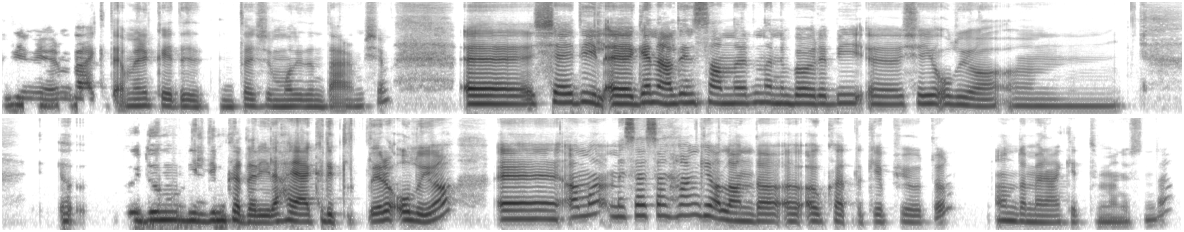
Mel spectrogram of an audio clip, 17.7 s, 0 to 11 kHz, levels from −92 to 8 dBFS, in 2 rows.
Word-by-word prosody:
Bilmiyorum 170 -2 -7
belki 165 0 -4
de - - -2
Amerika'ya 165 -1 -4
de 150 -1 -7 0.3
taşınmalıydın 150 -2 -6
dermişim. 155 - -9 0.6
Eee, 205 -1 +7
şey 235 0 +2
değil, 235 -5 +1
eee, 210 0 +7
genelde 235 0 +4
insanların, 230 0 -1
hani, 220 -2 -3
böyle 210 -1 -1
bir, 225 0 -7
eee, 200 0 -5
şeyi 215 +1 -3
oluyor. 175 -5 -4
Emm, 160 -1 -11 1.0
eee, - - -5 0.4
duyduğum, 200 +1 +2
bildiğim 190 +1 +2
kadarıyla 170 -2 +1
hayal 175 -3 +7
kırıklıkları 175 +3 -2
oluyor. 190 -4 +2 0.4
Eee, 225 -1 +5
ama 295 +6 0
mesela 285 +2 +1
sen 310 0 -1
hangi 315 +1 -1
alanda, 180 -5 +1
ııı, 175 - -3
avukatlık 170 -2 -6
yapıyordun? 160 - -10 0.4
Onu 190 -2 -4
da 175 - -5
merak 155 0 -7
ettim 160 +1 -15
öncesinde. 175 - -15
190 Hz, 140 wpm, -19 LUFS, 165-220 Hz, 1.0 s, Eee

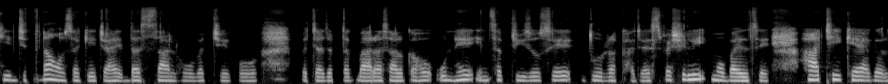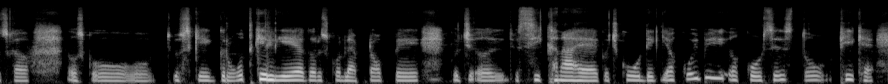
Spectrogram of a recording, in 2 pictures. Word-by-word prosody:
कि 205 -2 -2
जितना 215 +5 0
हो 205 -5 +2
सके, 180 0 -3
चाहे 175 -1 0
10 180 +1 -2
साल 180 -2 0
हो 170 -1 -9
बच्चे 170 0 -3
को, 170 0 -6 0.5
बच्चा 175 -1 -2
जब 175 - -4
तक 175 - -4
12 175 0 +1
साल 175 0 0
का 185 - -3
हो, 185 +1 -2
उन्हें 195 +3 +1
इन 185 - -4
सब 205 - -2
चीज़ों 185 -2 -2
से 195 +2 -1 0.2
दूर 185 -3 -2
रखा 165 -1 -8
जाए, 165 0 -3
स्पेशली 225 +4 +4
मोबाइल 175 -3 +3
से। 170 -2 -3 0.3
हाँ, 210 -1 +6
ठीक 220 -2 +2
है, 195 -1 +4
अगर 180 -2 -3
उसका 170 0 -1 0.5
उसको 170 -5 -1 0.5
ओ, - - -13 0.3
उसके 185 0 +2
ग्रोथ 195 +2 -1
के 240 - +11
लिए 195 -1 +7
अगर 190 -1 +1
उसको 185 +1 -1
लैपटॉप 180 0 -3
पे 180 0 0 0.4
कुछ 200 - +2
अ, 180 0 -1 0.3
सीखना 195 0 +3
है, 175 -1 +4
कुछ 180 - -1
कोडिंग 190 -2 0
या 200 - 0
कोई 250 +3 0
भी 300 -2 +2
अ, 205 -4 -3
कौर्सेस, 200 +2 -1
तो 195 0 -5
ठीक 220 -4 0
है। 170 - -4
185 Hz, 195 wpm, -23 LUFS, 175-200 Hz, 0.5 s, के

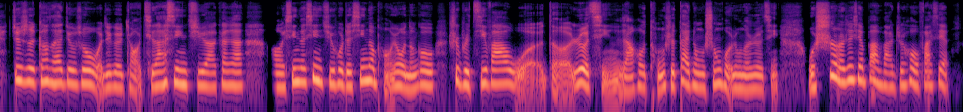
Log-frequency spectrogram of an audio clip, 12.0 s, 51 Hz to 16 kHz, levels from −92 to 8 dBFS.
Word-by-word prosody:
就 270 - +4
是 245 -2 +2
刚 250 +1 +1
才 230 0 +1
就 225 -1 0
说 220 0 +3
我 175 - -2
这 185 +2 -1
个 185 -1 -1
找 - - -5
其 190 - -5
它 200 +2 +2
兴 225 -2 +2
趣 205 0 -2
啊， 190 -1 -1
看 210 +2 -3
看， 200 0 -1 0.3
呃， 190 -1 -2
新 245 +7 +2
的 240 - +3
兴 265 +2 +4
趣 235 -1 -2
或 215 0 +2
者 200 - +2
新 225 +7 0
的 260 -2 +4
朋 220 - -4
友 200 -2 +2
能 170 0 +2
够 200 +1 +1 0.2
是 255 - -2
不 215 - -1
是 200 - +3
激 215 +3 -2
发 225 0 +2
我 205 - -2 0.2
的 - - -4
热 230 -2 +5
情， 90 - -4
然 155 +1 -1
后 190 -1 -3
同 170 +1 -2
时 200 - -1
带 215 +3 -1
动 190 -3 -2
生 220 +5 -1
活 185 - -1
中 175 +1 0
的 165 -1 +1
热 170 -1 0
情。 170 +3 -9 0.3
我 180 - +1
试 320 - +3
了 245 -4 +4
这 270 - +3
些 270 -1 +2
办 240 -2 0
法 195 -2 -4
之 210 +4 -5
后 220 -3 -1
发 195 - -3
现， 205 -3 -5
210 Hz, 310 characters per minute, -21 LUFS, 190-230 Hz, 0.3 s, 热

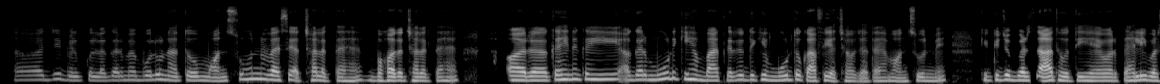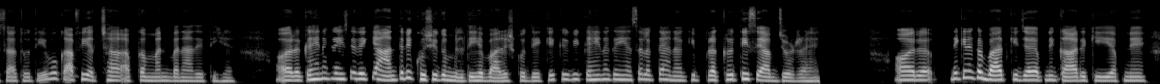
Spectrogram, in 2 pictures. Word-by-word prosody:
अ, 205 +1 -13
जी 225 +4 -12
बिल्कुल, 185 -3 -11
अगर 190 +2 -10
मैं 200 0 -10
बोलूँ 205 +3 -5
ना 195 -3 -4
तो 185 -2 -2
मानसून 210 +10 -3
वैसे 210 0 0
अच्छा 200 -1 -3
लगता 175 -3 -5
है, 170 +4 -4
बहुत 175 0 +2
अच्छा 180 0 -2
लगता 175 0 -5
है 175 +2 -5 0.5
और 195 -1 +4 0.2
कहीं 225 +1 +2
न 240 - 0
कहीं 235 0 0
अगर 215 +2 -2
मूड 240 +6 -1
की 245 - -1
हम 225 -4 +1
बात 185 -1 0
करें, 190 0 -5
तो 215 - -1
देखिए 210 +1 -2
मूड 195 +2 -2
तो 225 - +1
काफ़ी 175 0 0
अच्छा 165 +1 -5
हो 160 - -4
जाता 145 - -6
है 160 - -5
मानसून 165 +1 -5
में, 165 +5 -6 0.3
क्योंकि 190 - -5
जो 220 +1 +2
बरसात 190 +1 +3
होती 180 -1 -1
है 170 0 -1
और 170 -1 -1
पहली 190 +4 +1
बरसात 170 -2 -2
होती 170 -1 -6
है, - - -2
वो 265 +2 0
काफ़ी 235 - +2
अच्छा 195 0 -1
आपका 185 - -2
मन 175 0 -2
बना 165 -1 -2
देती 160 0 -6
है। 155 0 -6 0.5
और 190 0 +4
कहीं 230 +5 +5
न 265 - +1
कहीं 260 -1 +4
से 275 +2 -2
देखिए 255 0 +4
आंतरिक 235 +9 +3
खुशी 230 -1 +4
तो 220 - +3
मिलती 175 0 +2
है 180 - +5
बारिश 160 +1 +1
को 180 - 0
देख 170 -1 -3
के 215 - -1
क्योंकि 235 +1 -2
कहीं 220 +1 +3
न 230 - 0
कहीं 225 -1 +1
ऐसा 225 +4 -3
लगता 225 0 -1
है 220 - 0
ना 195 -1 -1
कि 185 +4 -5
प्रकृति 225 +4 +3
से 230 -4 +2
आप 175 -3 +4
जुड़ 165 -2 0
रहे 155 0 -2
हैं, 155 - -3 0.8
और 205 0 +4 0.3
लेकिन 265 +4 +2
अगर 300 0 +6
बात 215 0 +6
की 225 - -1
जाए 205 0 +5
अपने 205 +1 0
कार्य 180 +1 +4
की, 175 0 -1
अपने 180 +1 -2
195 Hz, 250 wpm, -24 LUFS, 175-220 Hz, 0.8 s, अगर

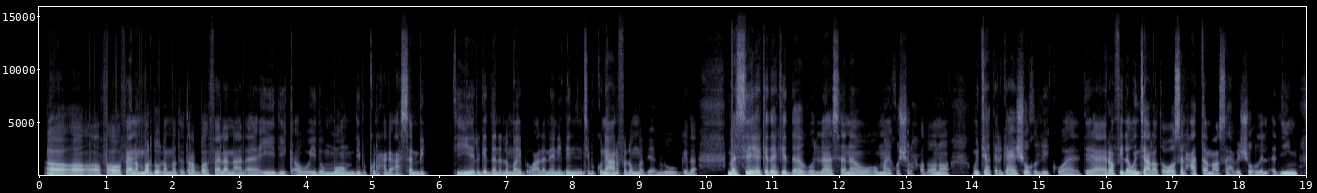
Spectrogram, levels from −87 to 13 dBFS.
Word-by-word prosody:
آه، 95 -1 +4
آه، - - -2
فهو 95 +5 +4
فعلًا 115 -2 +3
برضو 105 -1 +3
لمّا 85 -1 -3
تتربى 95 +2 -3
فعلًا 90 -1 -1
على 85 0 -5
إيدِك 90 -1 -3
أو 80 -3 -6
إيد 85 0 -3
أمهم 80 +1 0
دي 90 - -2
بتكون - - -9
حاجة - - -6
أحسن 95 -4 -2
بكتير 100 +5 -1
جدًا 90 0 -1
اللي 85 +1 -2
هُم 95 +1 0
يبقوا 90 -1 -4
على 85 0 -5
Nanny 85 -2 -2
لأن 95 -1 +1
أنتِ 90 +2 -5
بتكوني 95 +2 +1
عارفة 90 0 0
اللي 90 -1 -3
هُم 90 0 -1
بيعملوه 85 +1 -9
وكده، 85 -2 -7 0.5
بس 110 +1 +7
هي 150 +6 +8
كده، 145 -1 +4
كده، 120 -2 +1
كلّها 105 0 -2
سَنة 100 0 -1
وهُم 95 +1 -3
هيخشوا 90 -2 -6
الحضانة 90 +1 -4 0.4
وأنتِ 100 +4 0
هترجعي 105 -1 -1
شغلِك 90 -2 -3
وهتعرفي 85 +4 0
لو 95 +1 +5
أنتِ 110 - +5
على 85 -1 +2
تواصل 95 +4 0
حتى 95 0 -3
مع 85 -1 -3
صاحب 95 +2 -9
الشغل 95 +1 -4
القديم، 90 +1 +2
90 Hz, 170 wpm, -24 LUFS, 85-100 Hz, 0.5 s, هي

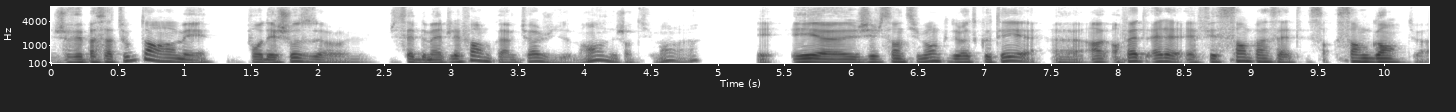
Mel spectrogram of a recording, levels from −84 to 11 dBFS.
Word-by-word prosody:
je 100 +2 -8
fais 115 +1 +2
pas 125 - 0
ça 120 +1 +1
tout 165 - -3
le - - -8
temps 200 -8 +3
hein, 140 - 0
mais 110 -2 -1 0.2
pour 115 +1 0
des 105 -1 +3
choses, 130 0 0
heu, 115 +1 -8 0.2
j'essaie 110 +3 -4
de 105 - -2
mettre 105 +1 0
les 125 - +2
formes 165 +1 0
quand 110 - -6
même 105 0 -6
tu 145 - -10
vois? 150 - 0
Je 125 - -8
lui 100 - -14
demande 140 - -5
gentiment 115 - -10
nin 130 - -15
nin, 180 - -13 0.4
et 130 0 -10
et 130 +2 +8
heu, 115 -2 +4
j'ai 120 +3 +1
le - - -3
sentiment 130 +5 +1
que 140 - -15
de 125 - +2
l'autre 125 -1 0
côté, 155 +8 0
heu, - - -7 0.4
en 130 - 0
en - - -6
fait, 155 0 +2
elle 140 -2 +2
elle 110 -1 -3
fait 130 +6 -1
sans 160 +5 +1
pincettes, 120 -6 -2
sans 110 - -14
sans 145 -1 +2
gants, 135 -4 +5
tu - - -17
vois?? 120 - -12
125 Hz, 300 wpm, -23 LUFS, 110-140 Hz, 0.4 s, et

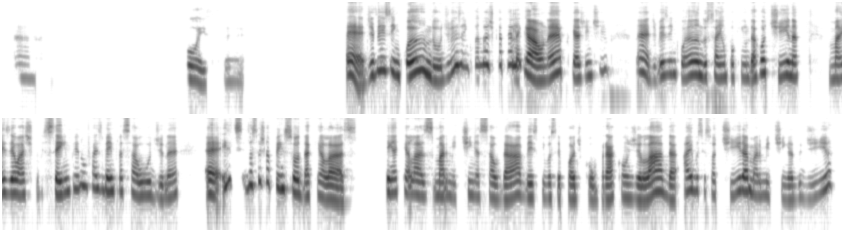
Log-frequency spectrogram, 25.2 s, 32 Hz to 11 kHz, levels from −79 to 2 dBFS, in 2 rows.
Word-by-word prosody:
Ah. 205 -3 -24 2.2
Pois, 180 -6 -4 0.2
é. 175 +1 -23 1.6
É, 245 -3 +5
de 235 - -2
vez 305 +4 -1
em 255 -5 0
quando 240 -5 +5
de 205 +4 -13
vez 380 +10 +2
em 370 -3 -7
quando 405 +4 -8
acho 415 0 -1
que 415 - -13
é - - -2
até 415 +1 -5
legal, 235 - +7
né. 230 +9 +5
Porque 275 -4 -7
a 205 - +3
gente, 235 +8 -11 0.4
né, 280 -5 +1
de 190 -1 -16
vez 230 +5 -1
em 255 0 -7
quando 235 -1 +1
sair 215 -1 -4
um - - -6
pouquinho 215 -1 -11
da - - +1
rotina 245 -3 0 0.4
mas 205 +2 -1
eu 220 -1 +5
acho 200 0 -3
que - - -22
sempre, 235 +6 +2
não 320 +1 -3
faz 275 -3 -5
bem 240 -1 +4
para 240 -1 -7
a - - -15
saúde, 195 -6 -4
né, 180 +5 -4 0.4
eh, 210 -1 +4
e 340 - +1 0.2
você 330 +4 0
já 385 0 -5
pensou 275 - +2
daquelas 185 -5 0 0.4
tem 230 -1 +4
aquelas 205 -4 -2
marmitinhas 190 0 -4
saudáveis 175 +1 -1
que 175 - -16
você 175 -1 -6
pode 165 0 -3
comprar 160 +1 -1
congelada, 175 +2 +2
aí 240 +2 +1
você 245 -2 -8
só 205 -4 -10
tira 235 +5 0
a - - -4
marmitinha 195 -6 -7
do 175 +3 -16
dia, 195 - -7
215 Hz, 155 wpm, -25 LUFS, 185-250 Hz, 2.2 s, legal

